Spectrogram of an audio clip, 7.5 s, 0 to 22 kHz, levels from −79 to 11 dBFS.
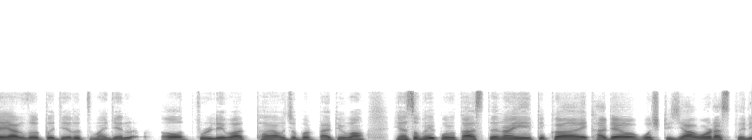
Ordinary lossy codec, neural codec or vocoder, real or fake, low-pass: none; codec, 16 kHz, 0.5 kbps, FunCodec, trained on Chinese and English, 25 frames a second; fake; none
